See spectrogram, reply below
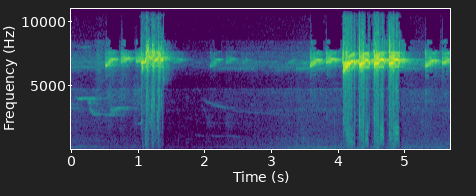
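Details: Trapping lure of a female blue-crowned hanging parrot calling a male. A single shrill high burst, a quiet pause, then a quick run of four sharp piercing notes trailing into a thin whistle.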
